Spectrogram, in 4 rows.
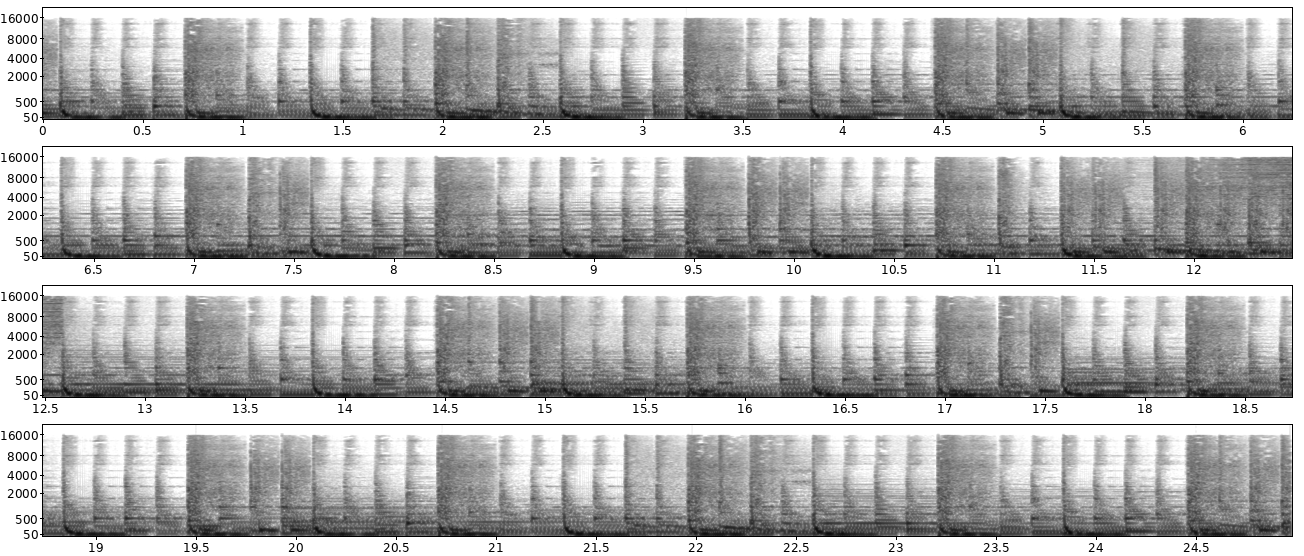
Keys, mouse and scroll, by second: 2.0 ctrl+shift+click, 3.4-6.1 ctrl+shift+drag, 7.5 ctrl+d, 8.0-11.5 ctrl+drag, 11.9-12.7 ctrl+scroll up 2, 12.8 ctrl+click, 17.2 click, 18.6-19.1 ctrl+scroll up 2, 20.2 ctrl+Down, 20.8 ctrl+Up, 21.8 ctrl+shift+Right, 22.9 ctrl+shift+Left, 23.3 ctrl+shift+Right, 23.7 ctrl+shift+Down, 24.3 ctrl+shift+Up, 24.7 ctrl+alt+shift+Down.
